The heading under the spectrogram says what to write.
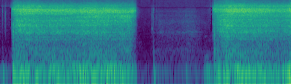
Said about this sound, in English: This stuff instantly aerosolizes. It's crazy. It's like you cannot feel it. So as I spray it directly on my man bag, I'm like, this is amazing. I can't even feel this going on, and it's right next to it.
